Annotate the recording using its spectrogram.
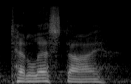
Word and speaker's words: tetelestai: And you remember Jesus shouted from the cross that blessed word, tetelestai, sometimes pronounced tetelestai, the Greek word, and it means it's finished.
